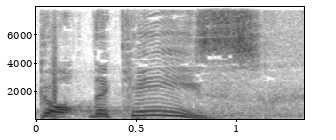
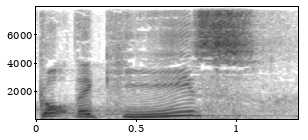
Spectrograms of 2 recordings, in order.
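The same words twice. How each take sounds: First: The voice falls at the end, like a statement. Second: The voice rises at the end, like a question. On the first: It tells that the speaker has the keys. "you said" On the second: It asks whether the listener has the keys. "I asked"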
